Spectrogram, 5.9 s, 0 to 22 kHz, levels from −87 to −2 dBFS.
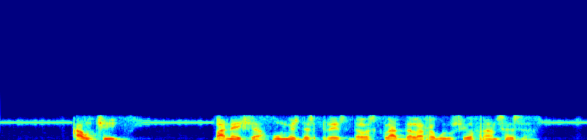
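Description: A speech recording carries two faults that run through its whole length. The first is converter idle tones: a delta-sigma converter working without dither settles into repeating bit patterns on low-level input, and here those patterns produce a tone around 3 kHz, sitting about 18 dB below the speech. It is most exposed in the pauses, and under quieter passages it turns into a grainy, tonal noise rather than a smooth floor. The second is heavy G.723.1 codec damage. All content above 3.8 kHz is gone, so the speech sounds muffled and narrowband. The coarse, slowly updated vocal model leaves the voice hoarse and smears consonants together, a degree of damage that fits the codec's 6.3 kbit/s rate.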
